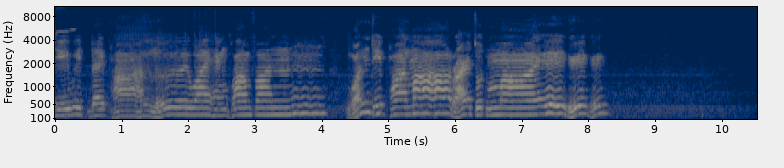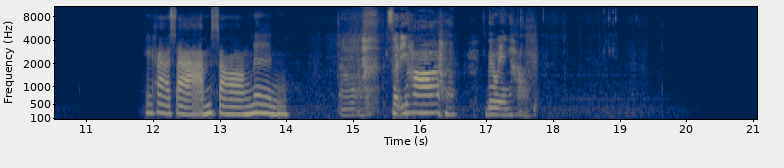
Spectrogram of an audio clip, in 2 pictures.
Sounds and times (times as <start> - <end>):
Speech: 11.9 - 14.1, 14.8 - 17.8.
